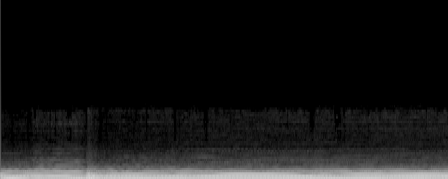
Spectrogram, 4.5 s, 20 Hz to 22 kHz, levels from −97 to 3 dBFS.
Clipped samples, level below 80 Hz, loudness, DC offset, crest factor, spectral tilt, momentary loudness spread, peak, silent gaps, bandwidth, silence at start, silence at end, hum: under 0.1%; -62 dBFS; -22 LUFS; under 0.1%; 12 dB; -13.5 dB/octave; 2 LU; -10 dBFS; none; 2.6 kHz; 0 s; 0 s; none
